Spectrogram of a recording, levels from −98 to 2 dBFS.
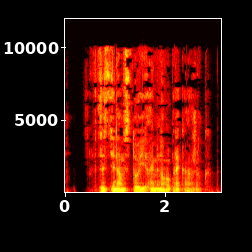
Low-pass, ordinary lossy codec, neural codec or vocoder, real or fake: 9.9 kHz; AAC, 32 kbps; vocoder, 22.05 kHz, 80 mel bands, Vocos; fake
